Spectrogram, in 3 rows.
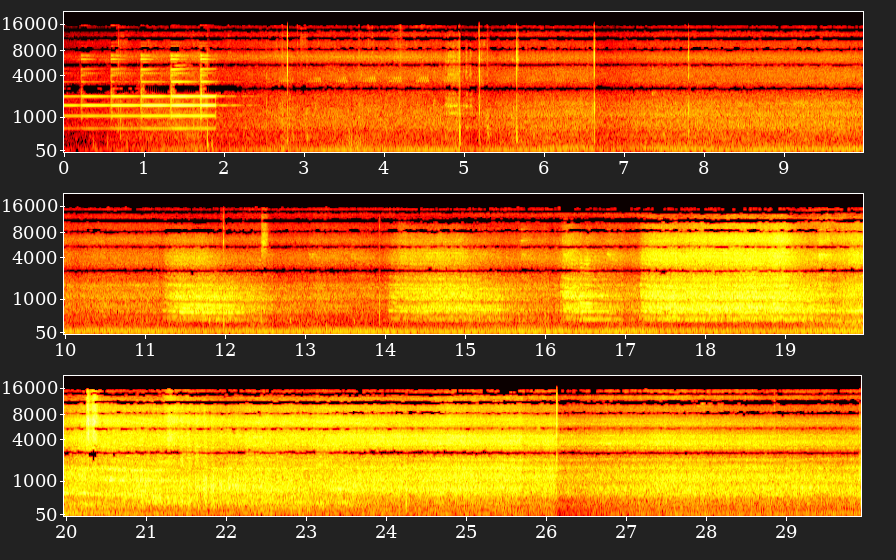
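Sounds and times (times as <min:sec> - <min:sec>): train cars rumbling on rails: 0:00.0 - 0:29.9
locomotive horn blasts: 0:11.2 - 0:12.7, 0:13.9 - 0:20.8.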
